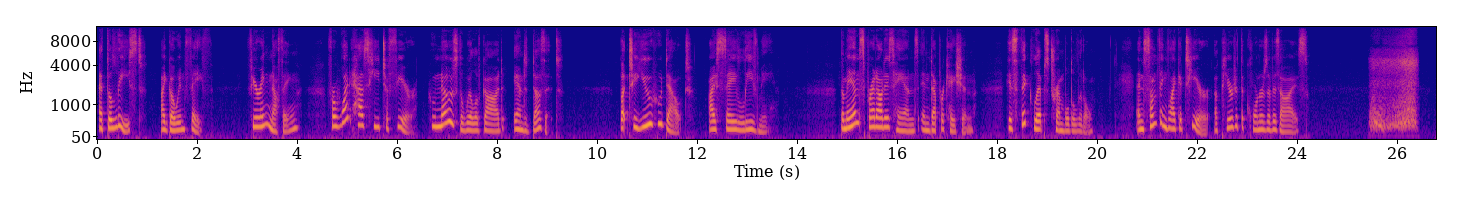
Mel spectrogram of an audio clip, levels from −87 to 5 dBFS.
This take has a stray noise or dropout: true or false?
true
